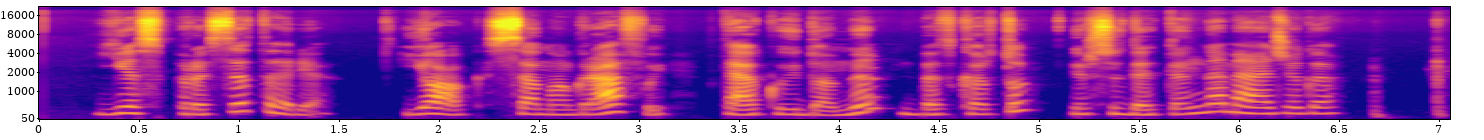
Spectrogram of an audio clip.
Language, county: Lithuanian, Alytus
